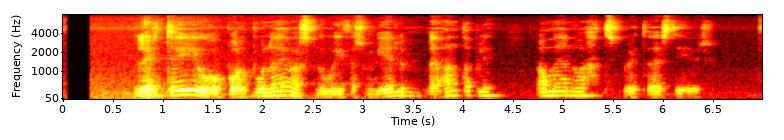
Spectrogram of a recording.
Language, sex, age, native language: Icelandic, male, 40-49, Icelandic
